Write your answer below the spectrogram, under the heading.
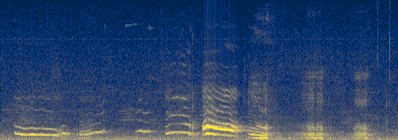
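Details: Twenty-day-old Basset Hound puppies whimper and squeak in thin, wavering, rising and falling tones during their nap.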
